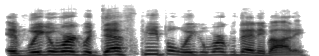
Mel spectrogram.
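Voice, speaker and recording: A man's voice: high voice, animated, rapid-fire, fairly bright tone, slight background noise. A young-sounding man, a guest wrestler talking eagerly and rambling with plenty of "like". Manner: eager, rambling, heavy filler. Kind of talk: casual interview chat.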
